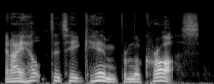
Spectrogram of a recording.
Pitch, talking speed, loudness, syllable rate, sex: 140 Hz, 250 wpm, -18 LUFS, 5.2 syllables/s, male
